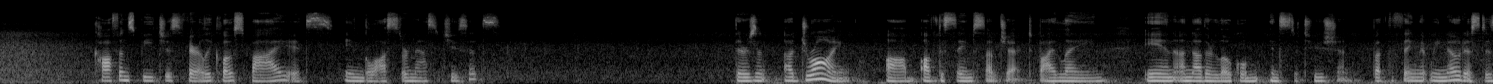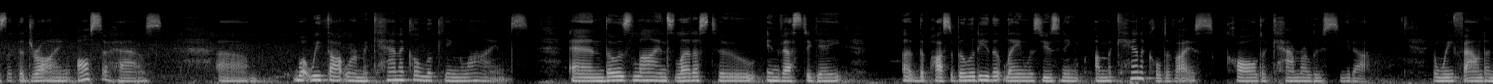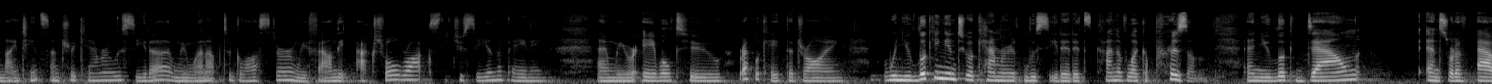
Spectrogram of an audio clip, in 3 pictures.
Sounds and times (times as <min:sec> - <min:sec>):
Speech: 0:01.0 - 0:05.0, 0:07.4 - 0:23.4, 0:24.0 - 0:28.6, 0:29.2 - 0:44.7.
